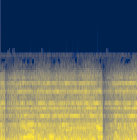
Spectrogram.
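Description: A loud, steady roar of airplane engines fills the space while passengers board the plane, a broadband whine with brief dips, and talk mixed in beneath.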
